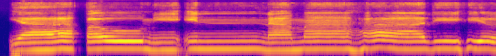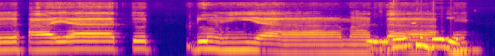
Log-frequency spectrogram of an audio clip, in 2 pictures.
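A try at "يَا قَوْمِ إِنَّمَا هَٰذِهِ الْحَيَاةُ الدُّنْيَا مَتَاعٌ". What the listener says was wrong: Jangan dunya tapi dunya, jangan disamarkan ke ya, karena itu izhar mutlaq namanya ya, harus jelas dunya.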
